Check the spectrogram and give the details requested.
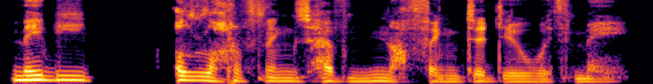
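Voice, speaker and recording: A man playing a guilt-ridden, centuries-old vampire in an audio drama, speaking gravely and formally with weary, deliberate pauses. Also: lowish voice, mellow, no room sound, studio quality. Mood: defensive, frustrated. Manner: slow, grave, deliberate phrasing with long pauses. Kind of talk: dramatic audio roleplay acting.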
